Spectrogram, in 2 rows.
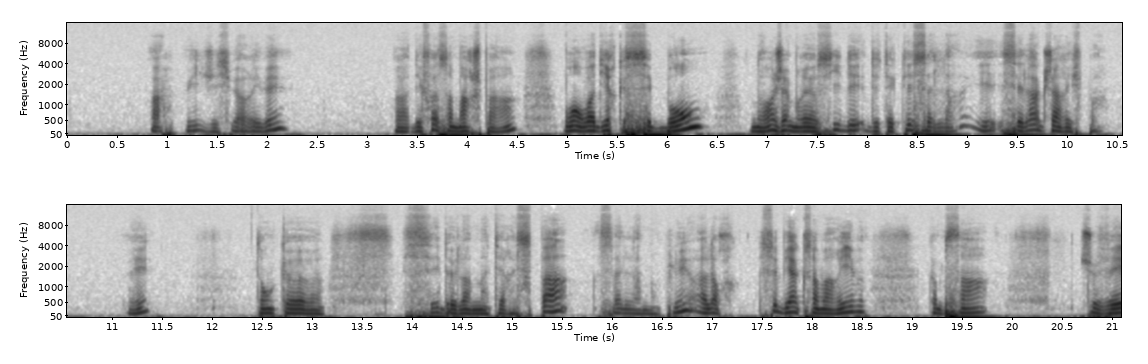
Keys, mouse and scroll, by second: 0.0-1.1 drag, 2.5-5.7 drag, 8.0 click, 9.4-10.4 drag, 11.5 click, 13.2 click, 14.4 click, 15.1 Delete, 16.2 click, 16.5 Delete, 17.5-18.7 drag, 19.4 click.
